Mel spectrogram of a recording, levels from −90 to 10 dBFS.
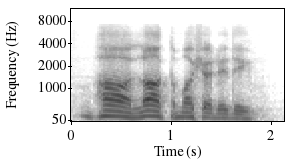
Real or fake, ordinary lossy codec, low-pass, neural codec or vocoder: fake; MP3, 64 kbps; 7.2 kHz; codec, 16 kHz, about 1 kbps, DyCAST, with the encoder's durations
